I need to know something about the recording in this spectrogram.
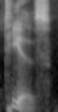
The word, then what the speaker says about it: TIA: Has anyone ever heard TIA, or some people call them TIAs? Yeah, so TIA is the right way to pronounce it.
